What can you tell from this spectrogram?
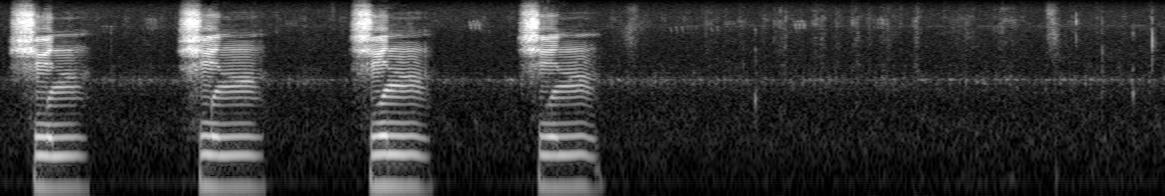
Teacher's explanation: এরপরের যে অক্ষরটা সেটা হচ্ছে শিন, শিন অক্ষরটা আবার আমাদের দুই দাঁতের পাটি একসাথে শক্ত করতে হবে এবং উপরে তালুর সঙ্গে লাগবে, লেগে উচ্চারিত হবে শিন, শিন, শিন, শিন।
